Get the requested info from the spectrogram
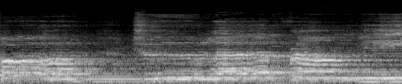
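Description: Three male voices singing close harmony in long held notes, the chord changing a few times.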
